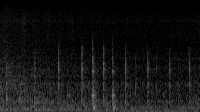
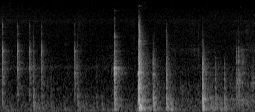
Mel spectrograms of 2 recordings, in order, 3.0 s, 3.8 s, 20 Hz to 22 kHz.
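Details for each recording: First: 1978 Harley-Davidson Shovelhead engine on the bench during machining work, cam gear rocked by hand to check lash: only faint light ticks where there was heavy clunking before; gear lash is right on. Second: 1978 Harley-Davidson Shovelhead motor on the bench during machining: cam gear rocked by hand gives irregular sharp metallic clacks about once a second; loose mesh between pinion and camshaft gear, will sound like loose valves each time the cam goes over center. Excessive cam gear backlash.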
